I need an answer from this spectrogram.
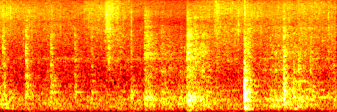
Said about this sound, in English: So we're going to saute them.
